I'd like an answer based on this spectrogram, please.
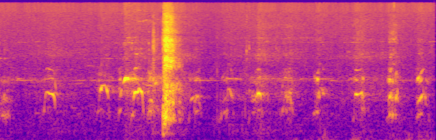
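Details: Croatian sheepdog named Lila, a working dog, producing a string of short, high whimpering notes about two or three per second, interrupted midway by a sharp noisy burst.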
